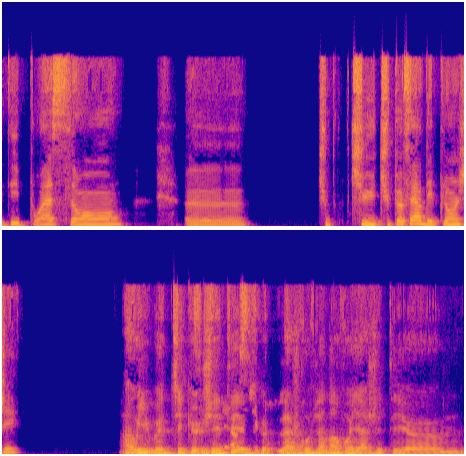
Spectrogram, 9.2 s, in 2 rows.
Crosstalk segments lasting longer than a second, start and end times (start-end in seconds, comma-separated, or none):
6.5-7.7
